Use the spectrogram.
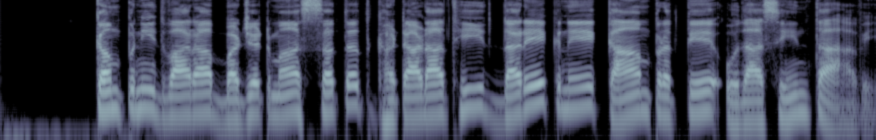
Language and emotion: Gujarati, sad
